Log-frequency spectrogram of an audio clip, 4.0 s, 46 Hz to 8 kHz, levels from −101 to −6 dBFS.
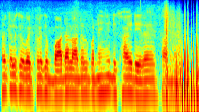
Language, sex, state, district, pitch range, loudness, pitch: Hindi, male, Madhya Pradesh, Umaria, 105-115 Hz, -19 LUFS, 110 Hz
